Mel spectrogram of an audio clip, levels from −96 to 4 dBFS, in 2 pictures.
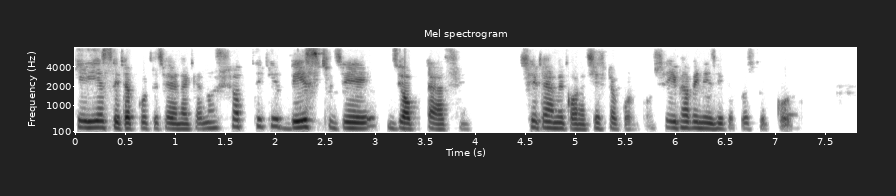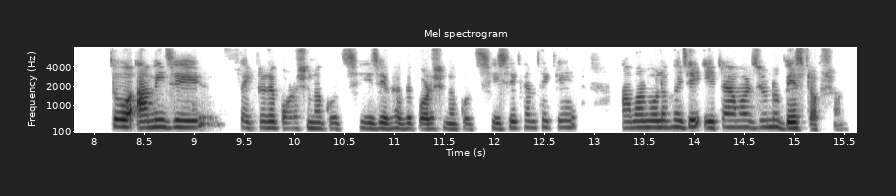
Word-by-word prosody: career 225 Hz, -1 st, +4 dB
set 200 Hz, -, +1 dB
up 190 Hz, -, -3 dB
করতে 190 Hz, -1 st, -8 dB
চাই 185 Hz, -1 st, +1 dB
না 175 Hz, -, 0 dB
কেন 180 Hz, +1 st, -7 dB, 0.2 s
সবথেকে 250 Hz, +1 st, -5 dB, 0.2 s
best 235 Hz, +2 st, +7 dB, 0.2 s
যে 205 Hz, -1 st, +4 dB, 0.5 s
job 185 Hz, -2 st, +6 dB
টা 195 Hz, -, -2 dB
আছে 170 Hz, +1 st, -19 dB, 0.6 s
সেটা 225 Hz, -2 st, -5 dB
আমি 195 Hz, -, 0 dB
করার 170 Hz, -1 st, -2 dB
চেষ্টা 190 Hz, -1 st, -6 dB
করব। -, -, -16 dB, 0.2 s
সেইভাবে 215 Hz, -1 st, -2 dB
নিজেকে 185 Hz, 0 st, -3 dB
প্রস্তুত 190 Hz, 0 st, -15 dB
করব। -, -, -11 dB, 1.0 s
তো 255 Hz, -, +7 dB, 0.3 s
আমি 240 Hz, +3 st, +3 dB
যে 240 Hz, -1 st, +5 dB, 0.5 s
sector 215 Hz, 0 st, -8 dB
এ -, -, 0 dB
পড়াশোনা 195 Hz, +1 st, -5 dB
করছি, 190 Hz, +3 st, -10 dB, 0.2 s
যেভাবে 185 Hz, -1 st, -1 dB
পড়াশোনা 180 Hz, 0 st, 0 dB
করছি 175 Hz, +4 st, -11 dB
সেখান 215 Hz, +1 st, -5 dB
থেকে 225 Hz, 0 st, -10 dB, 0.6 s
আমার 225 Hz, +1 st, 0 dB
মনে 230 Hz, 0 st, +1 dB
হয় 235 Hz, -1 st, -1 dB
যে 245 Hz, -, +6 dB, 0.2 s
এটা 225 Hz, +2 st, -4 dB
আমার 235 Hz, 0 st, -4 dB
জন্য 235 Hz, +1 st, -3 dB
best 205 Hz, 0 st, +6 dB
option। 150 Hz, -, -19 dB
205 Hz, 165 wpm, -20 LUFS, 185-230 Hz, 1.0 s, best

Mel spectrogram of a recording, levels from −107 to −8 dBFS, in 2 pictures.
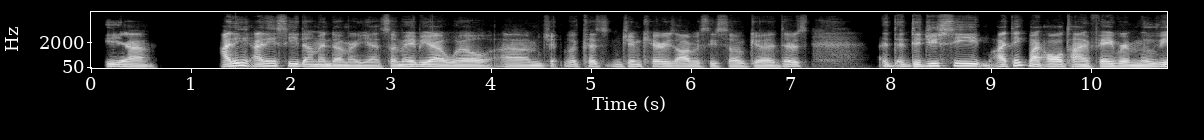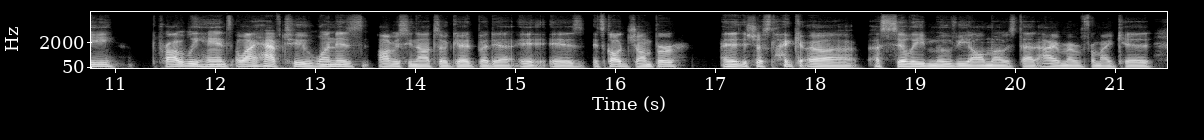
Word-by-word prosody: Yeah. 110 Hz, -5 st, +1 dB, 0.7 s
I 125 Hz, +1 st, +5 dB
didn 165 Hz, +1 st, +4 dB
I 130 Hz, 0 st, +2 dB
didn't 150 Hz, +1 st, +2 dB
see 145 Hz, -1 st, 0 dB
Dumb 115 Hz, -4 st, +1 dB
and 110 Hz, -2 st, +1 dB
Dumber 95 Hz, -2 st, -1 dB
yet, 90 Hz, 0 st, -4 dB
so 105 Hz, 0 st, -3 dB
maybe 115 Hz, +1 st, +3 dB
I 105 Hz, -, +3 dB
will, 100 Hz, -2 st, -1 dB
um, 100 Hz, -2 st, -3 dB
cha 100 Hz, -, -8 dB
because 115 Hz, -2 st, -4 dB
Jim 115 Hz, +1 st, -2 dB
Carrey's 110 Hz, -3 st, -1 dB
obviously 100 Hz, 0 st, -2 dB
so 100 Hz, 0 st, -3 dB
good. 95 Hz, -1 st, -1 dB
There's 120 Hz, +3 st, -1 dB, 0.7 s
uh, -, -, 0 dB
di 120 Hz, -1 st, -3 dB
did 125 Hz, +2 st, +1 dB
you 150 Hz, -, +6 dB
see 150 Hz, -2 st, +3 dB
I 120 Hz, 0 st, +3 dB
think 175 Hz, +9 st, 0 dB
my 120 Hz, -6 st, +4 dB
all-time 110 Hz, -1 st, +2 dB
favorite 100 Hz, 0 st, +2 dB
movie, 115 Hz, +3 st, +1 dB, 0.4 s
probably 130 Hz, +4 st, +2 dB
hands 115 Hz, -2 st, +1 dB
oh, 120 Hz, -, +2 dB
I 125 Hz, +2 st, +5 dB
have 140 Hz, +2 st, +4 dB
2, 115 Hz, -4 st, 0 dB
one 110 Hz, +4 st, +1 dB
is, 110 Hz, -2 st, 0 dB
obviously 105 Hz, -1 st, -1 dB
not 100 Hz, -1 st, 0 dB
so 100 Hz, -, 0 dB
good, 100 Hz, 0 st, 0 dB
but 100 Hz, -1 st, -1 dB
yeah, 95 Hz, -1 st, -1 dB
it 105 Hz, -3 st, -3 dB
is 100 Hz, -3 st, -2 dB
it's 115 Hz, -3 st, -8 dB
called 115 Hz, -3 st, +2 dB
Jumper, 110 Hz, +5 st, -1 dB, 0.3 s
and 115 Hz, -, +2 dB
it's 110 Hz, 0 st, +2 dB
just, 115 Hz, -2 st, -1 dB
like, 120 Hz, -, 0 dB
uh, 100 Hz, -3 st, +1 dB, 0.2 s
a -, -, -1 dB
silly 110 Hz, -1 st, +2 dB
movie, 105 Hz, 0 st, 0 dB
almost, 95 Hz, -1 st, -1 dB
that 100 Hz, -1 st, -2 dB
I 100 Hz, -, 0 dB
remember 95 Hz, 0 st, -1 dB
from 100 Hz, +1 st, -5 dB
my 95 Hz, -1 st, -4 dB
kid 95 Hz, +1 st, -3 dB
105 Hz, 190 wpm, -23 LUFS, 100-120 Hz, 0.7 s, you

